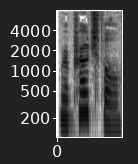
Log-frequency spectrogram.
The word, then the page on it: reproachful: American English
